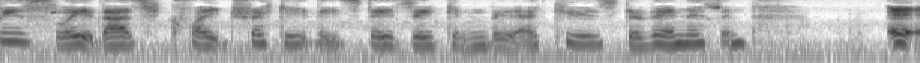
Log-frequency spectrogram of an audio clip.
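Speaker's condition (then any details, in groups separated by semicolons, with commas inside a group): Mixed cerebral palsy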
